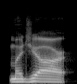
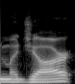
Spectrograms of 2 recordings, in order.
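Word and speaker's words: Magyar: The G sound in Majar is a hard G. No, it's not. It's Majar.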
